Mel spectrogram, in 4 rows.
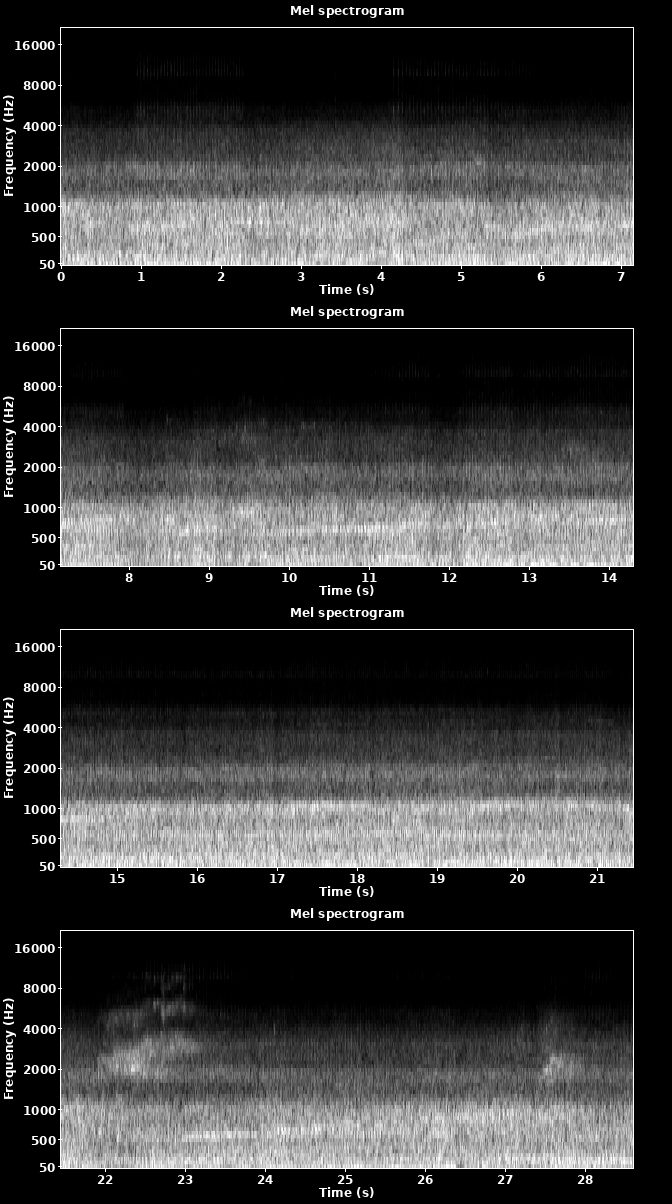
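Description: Go-kart engine running hard on track, its pitch rising and falling with the throttle through the corners. About 22 seconds in comes a brief high-pitched squeal, and a shorter one near the end.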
